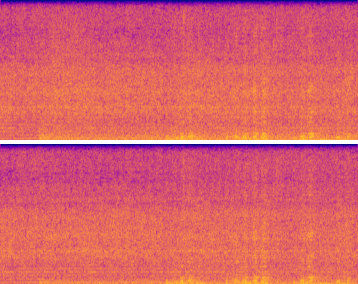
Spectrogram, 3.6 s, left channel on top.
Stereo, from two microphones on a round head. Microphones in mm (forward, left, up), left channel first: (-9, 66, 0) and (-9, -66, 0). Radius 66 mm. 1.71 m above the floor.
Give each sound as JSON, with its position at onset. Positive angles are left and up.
{"t": 1.7, "sound": "writing", "side_deg": 10, "distance_m": 1.2}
